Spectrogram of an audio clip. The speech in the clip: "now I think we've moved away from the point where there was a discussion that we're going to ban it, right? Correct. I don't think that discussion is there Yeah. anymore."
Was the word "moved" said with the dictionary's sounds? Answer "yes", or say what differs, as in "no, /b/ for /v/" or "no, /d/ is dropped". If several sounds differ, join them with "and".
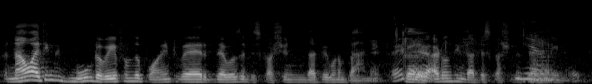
yes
